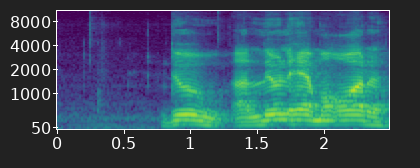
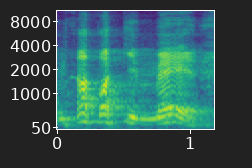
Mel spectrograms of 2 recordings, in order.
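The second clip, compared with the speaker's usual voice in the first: ordinary delivery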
